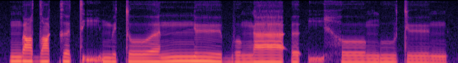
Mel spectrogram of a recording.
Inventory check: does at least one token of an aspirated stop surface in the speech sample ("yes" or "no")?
no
